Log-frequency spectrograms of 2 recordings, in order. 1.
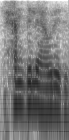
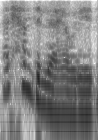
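الصوت واثق ودافئ ومطمئن. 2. الصوت متردد وغير واثق وخائف. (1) "رأيت نبرة الصوت المختلفة" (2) "رأيتم عيني كيف حائرة ترددة خائفة حتى نبرة صوتي؟"

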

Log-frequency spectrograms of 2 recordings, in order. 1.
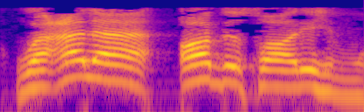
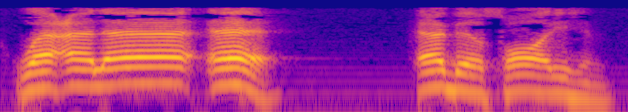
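الهمزة مغلظة. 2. الهمزة مرققة. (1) "غلط" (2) "الهمزة دائما مرققة"

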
